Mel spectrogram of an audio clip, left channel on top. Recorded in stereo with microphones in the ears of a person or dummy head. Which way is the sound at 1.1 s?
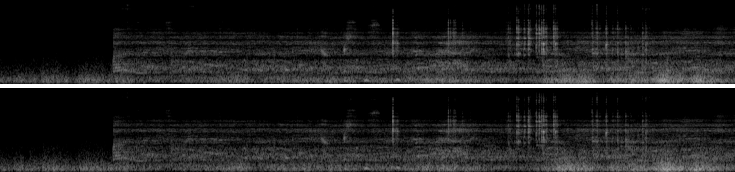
5° left (ahead or behind).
